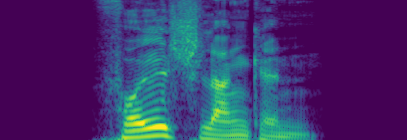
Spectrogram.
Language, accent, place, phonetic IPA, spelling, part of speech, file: German, Germany, Berlin, [ˈfɔlʃlaŋkn̩], vollschlanken, adjective, De-vollschlanken.ogg
- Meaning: inflection of vollschlank: 1. strong genitive masculine/neuter singular 2. weak/mixed genitive/dative all-gender singular 3. strong/weak/mixed accusative masculine singular 4. strong dative plural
